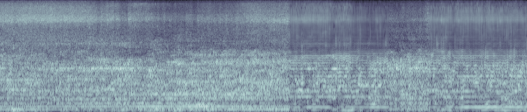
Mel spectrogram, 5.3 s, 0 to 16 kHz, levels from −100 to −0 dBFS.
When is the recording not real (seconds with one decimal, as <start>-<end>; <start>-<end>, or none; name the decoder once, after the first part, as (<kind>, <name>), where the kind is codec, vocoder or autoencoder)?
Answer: 2.9-3.9 (vocoder, BigVGAN v2); 4.3-5.3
